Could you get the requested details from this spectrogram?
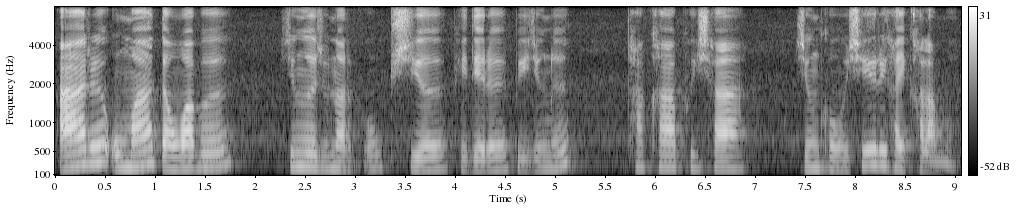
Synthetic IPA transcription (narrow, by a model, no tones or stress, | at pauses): aɾɯumadawabɯ | zɯŋɯzunaɾkʰɯpsiɯpʰedeɾɯbizɯŋnɯ | tʰakʰapʰɯjsa | z̥ɯŋkʰɯwsiɾɯɦajkʰalamɯ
